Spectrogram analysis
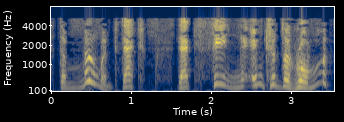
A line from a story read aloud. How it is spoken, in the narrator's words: she screamed, trembling all over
